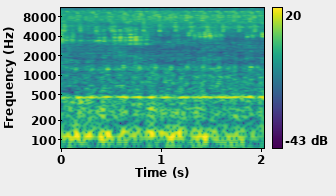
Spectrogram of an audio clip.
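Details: 1999 Mercedes W163 ML320 petrol, nearly 200k miles, at idle: fast light clicking over a constant hum, suspected lifter. It began after an oil change to Mobil Super 3000 X1 5W40 with a new fleece filter. Before that, lifter noise lasted only 10–15 s on cold start. Audio is boosted.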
